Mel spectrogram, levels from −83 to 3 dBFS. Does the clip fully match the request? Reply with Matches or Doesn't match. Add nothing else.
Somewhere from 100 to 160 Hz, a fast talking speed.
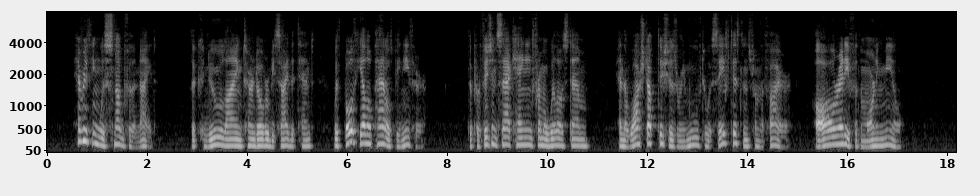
Doesn't match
